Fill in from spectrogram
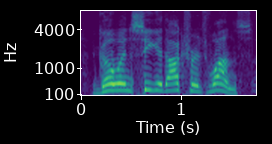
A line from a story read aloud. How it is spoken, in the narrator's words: shouted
